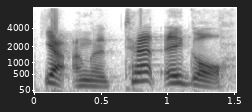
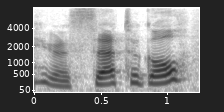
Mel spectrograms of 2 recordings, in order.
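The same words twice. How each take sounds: First: "set" comes out as "tet". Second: Said in the usual way. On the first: Pretend. Puppet confirming his goal, "set" said as "tet". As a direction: replace the S of "set" with a T. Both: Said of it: "help you say your S".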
